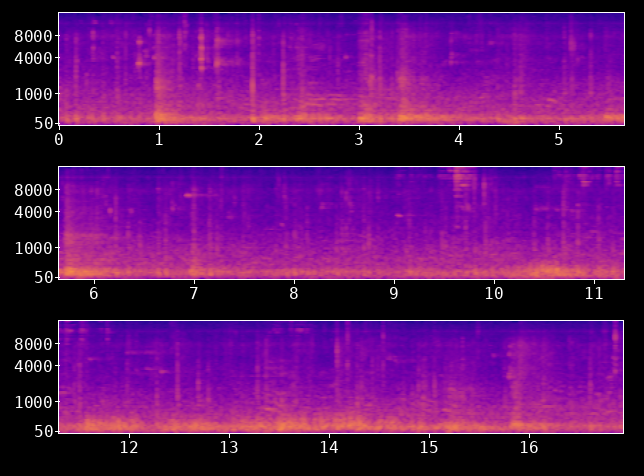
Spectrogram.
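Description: A ball is kicked with sharp thuds on a hard court.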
